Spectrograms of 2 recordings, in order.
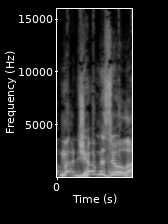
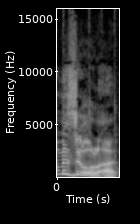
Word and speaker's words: Mazzulla: Crazy Joe Mazzulla. I still butchered that. I'm going to do that again. Crazy Joe Mazzulla.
